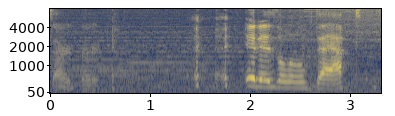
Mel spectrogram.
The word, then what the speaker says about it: Arbert: Yeah, he actually didn't say his name right. It's Arbert.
